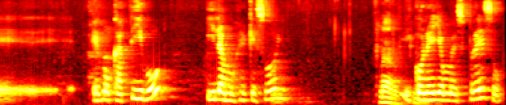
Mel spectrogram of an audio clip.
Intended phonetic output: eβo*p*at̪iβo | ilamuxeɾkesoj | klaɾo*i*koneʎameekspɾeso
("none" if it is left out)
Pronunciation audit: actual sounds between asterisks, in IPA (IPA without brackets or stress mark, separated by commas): k, i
